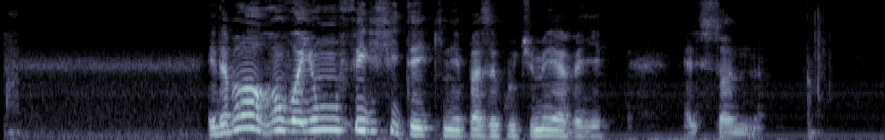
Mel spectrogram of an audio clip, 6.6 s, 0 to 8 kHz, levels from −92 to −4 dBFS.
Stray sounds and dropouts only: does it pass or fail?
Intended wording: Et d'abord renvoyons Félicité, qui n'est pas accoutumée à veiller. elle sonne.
pass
